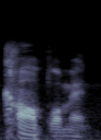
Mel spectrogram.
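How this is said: The word compliment is said on a low pitch. "you have that secondary low pitch"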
